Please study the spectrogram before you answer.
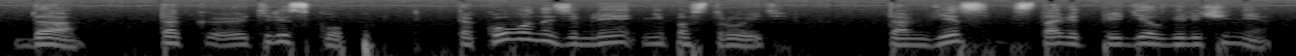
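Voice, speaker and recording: A man voicing a boastful, excitable old male astronomer professor in an audiobook reading. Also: mid-range voice, close to an everyday voice, low-quality recording. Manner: lively, boastful, rapid questioning. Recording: faint hiss.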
